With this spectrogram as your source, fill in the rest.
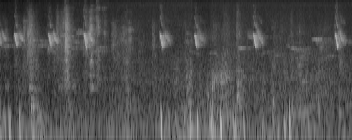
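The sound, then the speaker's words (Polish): A young greenfinch gives many high, thin squeaks in a repeating pattern, while other birds call with lower, rougher notes beneath them. “Czasami krzyczą, bo razem siedzą, nie lubią się za specjalnie. Dzwoniec jest młody, to piszczy.”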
